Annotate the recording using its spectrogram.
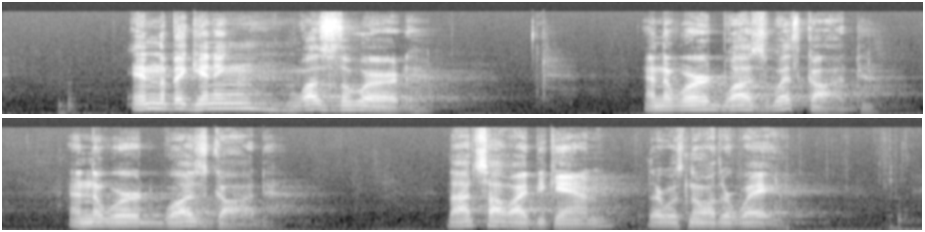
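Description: An elderly man speaks calmly and slowly into a microphone, in a room with some echo.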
